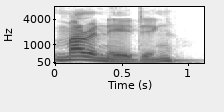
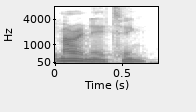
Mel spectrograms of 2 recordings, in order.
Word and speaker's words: marinating: magic oh marinating uh has put marinading which uh a lot of people say because I think they've heard Americans say Marin marinating but it's actually marinating marinate uh yeah to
